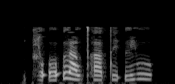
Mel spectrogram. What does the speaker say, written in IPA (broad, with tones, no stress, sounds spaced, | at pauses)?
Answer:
t͡ɕ o˨ ʔ o˦ ʔ l a˧ w t̪ʰ a˧ t̪ i˨ ʔ l j u˥˧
